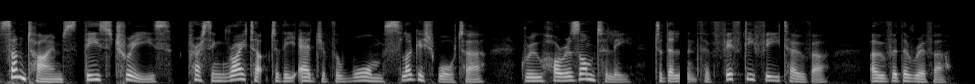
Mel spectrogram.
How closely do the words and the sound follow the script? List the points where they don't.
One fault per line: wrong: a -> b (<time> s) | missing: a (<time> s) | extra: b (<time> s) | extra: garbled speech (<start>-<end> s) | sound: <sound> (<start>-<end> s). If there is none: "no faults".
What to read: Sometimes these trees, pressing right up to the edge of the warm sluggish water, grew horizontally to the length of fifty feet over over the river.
sound: dropout (6.8-6.9 s)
